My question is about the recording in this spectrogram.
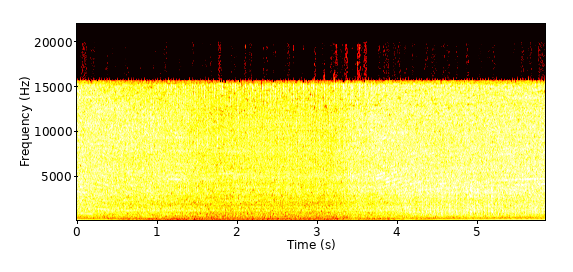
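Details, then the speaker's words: Engine knock that started right after an oil change; owner unsure whether it is rod knock or valve lifters. A steady knock about four a second over idle quickens as revs rise; cause suspected, not confirmed. "It's probably an engine knock or a rod knock, but I just want to get you guys' opinion."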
